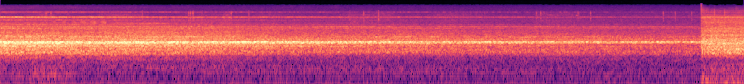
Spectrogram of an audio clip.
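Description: Rolling noise of a receding electric passenger train, fading slowly, with a steady high-pitched hum over it. Near the end it cuts suddenly to the louder, deeper rumble of another train.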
